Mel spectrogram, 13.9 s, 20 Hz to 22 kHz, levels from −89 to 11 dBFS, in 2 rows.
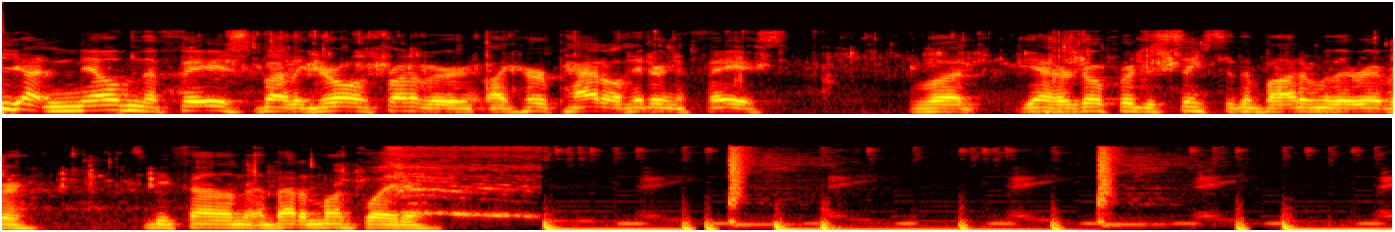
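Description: From the start, a noise suppressor built for speech is applied to this sound. It treats steady tone, ambience and decay as noise and pulls them down. Level swings by roughly 15 dB as it engages and releases. Onsets get through. Sustained parts and tails sink. The result pumps and thins out. The top end stops near 8 kHz, as the call path normally does.

Then come individual cuts, where the suppressor turns some sound down further than the rest. They fall at 0.77 to 0.92 s, dropping about 15 dB, and at 2.35 to 2.86 s, about 18 dB. Next is 3.39 to 3.56 s, about 19 dB, then 3.75 to 4.58 s, about 20 dB. After that come 4.84 to 5.12 s, about 17 dB, and 7.12 to 7.68 s, about 19 dB. The last is 12.33 to 13.35 s, about 20 dB. Each time, held or fading sound sags or its decay is cut short.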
